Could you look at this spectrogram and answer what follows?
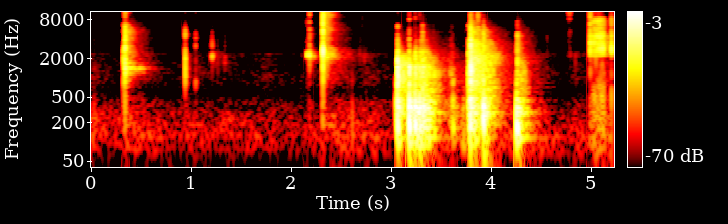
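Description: Handling noises: a few short, sharp clicks, then louder brief rustles from about three seconds in and again near the end.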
